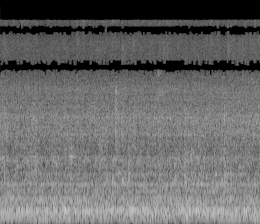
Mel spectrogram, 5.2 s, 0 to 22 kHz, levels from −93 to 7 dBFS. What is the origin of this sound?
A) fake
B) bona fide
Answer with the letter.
B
